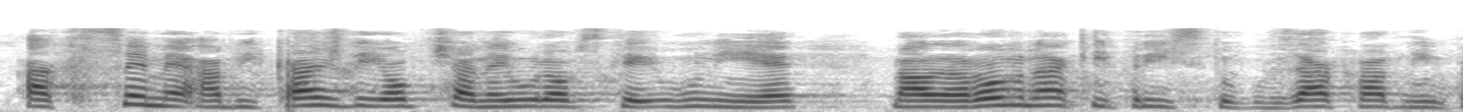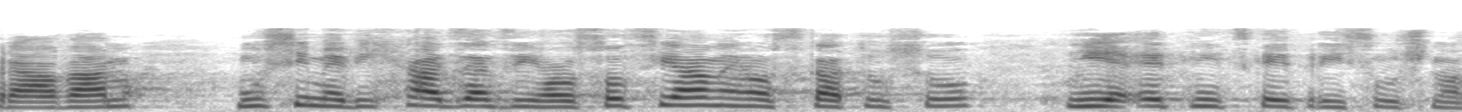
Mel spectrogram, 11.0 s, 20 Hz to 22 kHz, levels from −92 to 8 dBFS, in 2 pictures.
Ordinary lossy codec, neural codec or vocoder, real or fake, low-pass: none; codec, 16 kHz, 4 kbps, FreqCodec, larger model; fake; none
